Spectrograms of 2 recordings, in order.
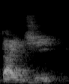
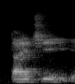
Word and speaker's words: Taiji: It's actually pronounced Taiji. Taiji in China, right?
